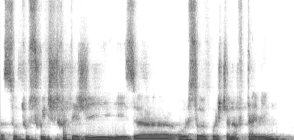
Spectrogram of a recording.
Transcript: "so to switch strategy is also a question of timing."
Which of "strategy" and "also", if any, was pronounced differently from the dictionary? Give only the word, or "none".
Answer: strategy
